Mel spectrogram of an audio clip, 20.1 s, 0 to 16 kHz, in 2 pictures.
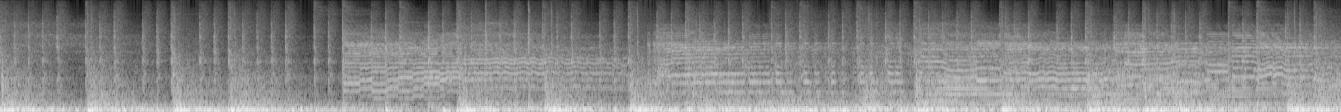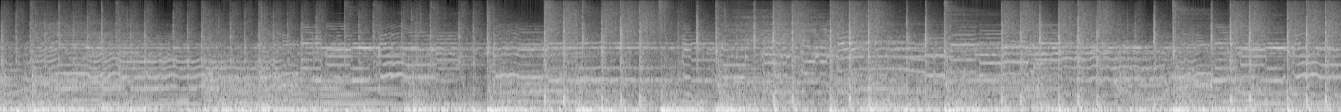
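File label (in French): Colère, Les émotions; Colère 1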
